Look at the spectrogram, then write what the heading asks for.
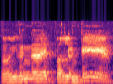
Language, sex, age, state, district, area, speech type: Telugu, male, 30-45, Telangana, Mancherial, rural, spontaneous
